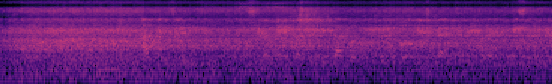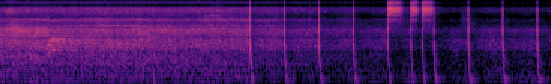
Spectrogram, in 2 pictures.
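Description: Steady city traffic noise, then an electronic music track with sharp clicking beats comes in about eleven seconds in as the traffic noise drops back.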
